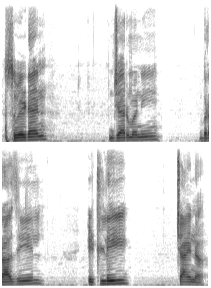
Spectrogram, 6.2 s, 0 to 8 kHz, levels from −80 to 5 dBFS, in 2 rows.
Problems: none marked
